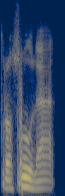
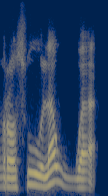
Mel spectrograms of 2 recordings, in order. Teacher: Maka dia terbaca, dipanjangkan kalau dalam keadaan wakaf. Tapi kalau dalam keadaan wasol dia hilang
